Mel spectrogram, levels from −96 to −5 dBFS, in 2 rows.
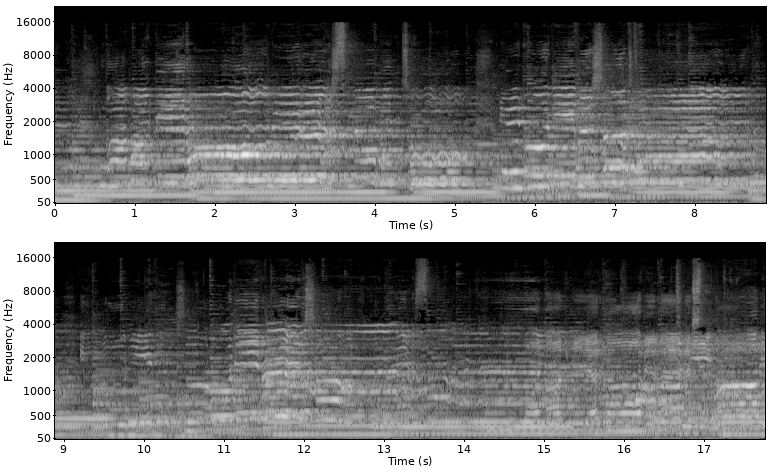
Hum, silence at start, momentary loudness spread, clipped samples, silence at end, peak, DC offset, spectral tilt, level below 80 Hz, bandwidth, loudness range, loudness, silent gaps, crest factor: none; 0 s; 9 LU; under 0.1%; 0 s; -8 dBFS; under 0.1%; -5.5 dB/octave; -56 dBFS; 16 kHz; 7 LU; -27 LUFS; none; 20 dB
